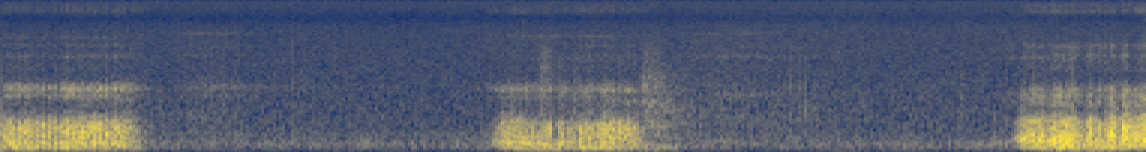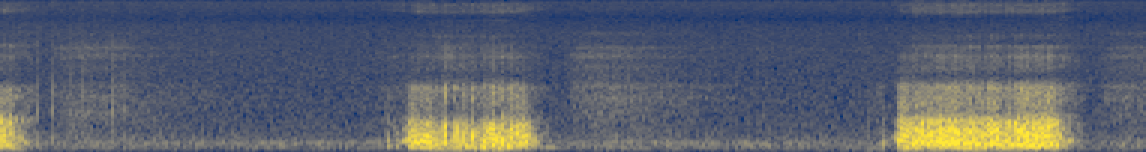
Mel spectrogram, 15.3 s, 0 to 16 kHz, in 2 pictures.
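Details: 18-month-old boy who has snored since birth, asleep: five loud, rough snoring breaths, about 18 a minute, separated by quiet gaps; snoring.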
